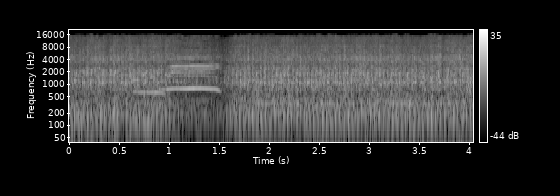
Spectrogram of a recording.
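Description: Small engine of a walk-behind motor mower running steadily under mowing load. A person's short drawn-out call rises and falls about a second in.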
